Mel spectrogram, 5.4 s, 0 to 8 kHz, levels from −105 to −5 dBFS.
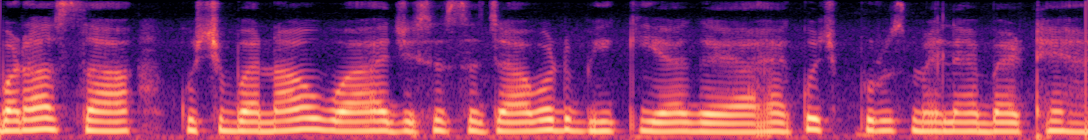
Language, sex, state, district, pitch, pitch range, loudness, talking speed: Hindi, female, Uttar Pradesh, Jyotiba Phule Nagar, 205 Hz, 195-215 Hz, -17 LUFS, 185 wpm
